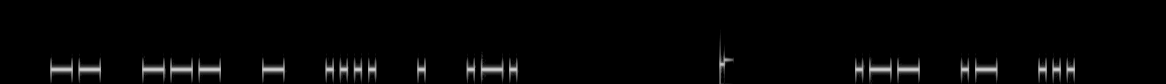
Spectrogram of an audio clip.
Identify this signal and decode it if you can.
Morse code, heard as a keyed tone, about 17 wpm, spaced as for 12 wpm, 690 Hz. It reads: MOTHER WAS
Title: 2x Character Spacing - Top 300 Words - 17wpm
